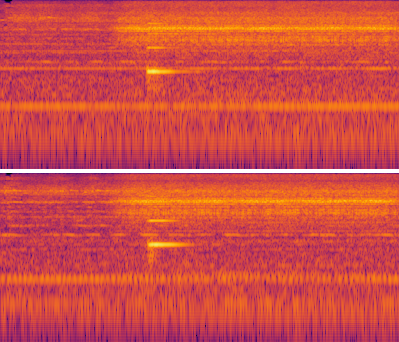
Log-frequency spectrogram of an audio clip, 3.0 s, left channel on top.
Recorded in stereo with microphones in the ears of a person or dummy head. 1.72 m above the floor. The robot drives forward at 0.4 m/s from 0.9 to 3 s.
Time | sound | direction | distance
1.1 | a piano | 15° left (ahead or behind) | 1.2 m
